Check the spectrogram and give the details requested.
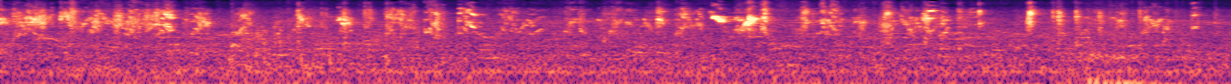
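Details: Many budgerigars calling together in an aviary colony, producing a busy stream of scratchy squawks and thin chirps, about four notes a second, irregular. A couple of sharper whistled notes stand out midway over a faint low rumble.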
